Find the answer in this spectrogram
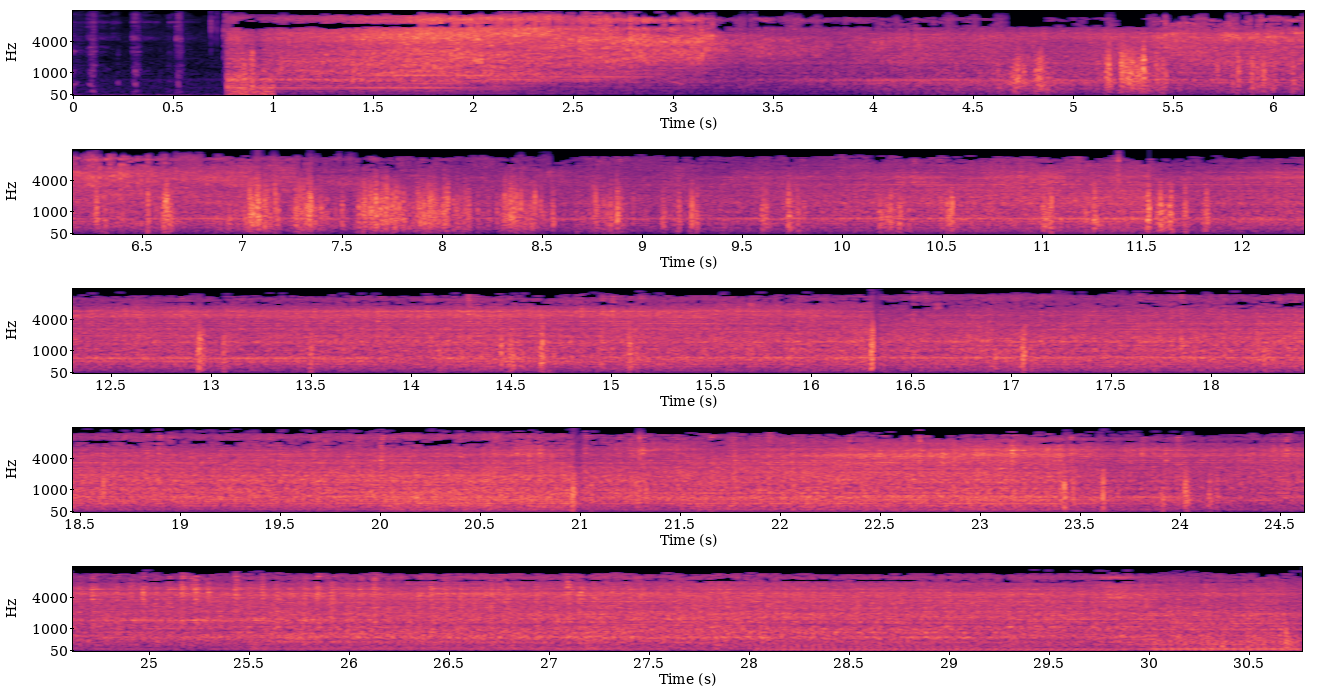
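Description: Side-by-side UTV engine running as the machine drives over rough ground, with a run of knocks and rattles from bumps, thickest between about five and twelve seconds in.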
